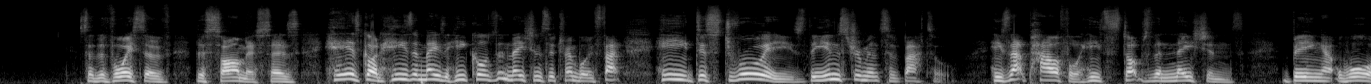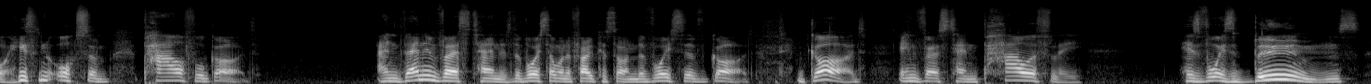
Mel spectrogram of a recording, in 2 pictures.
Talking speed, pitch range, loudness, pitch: 140 wpm, 135-195 Hz, -17 LUFS, 160 Hz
